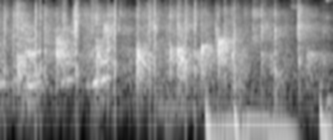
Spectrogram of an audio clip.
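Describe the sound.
A group of people clapping for a woman who has just introduced herself and her Instagram handle: a dense burst of applause made of many quick overlapping claps at steady loudness. Some voices and low tones murmur underneath toward the end.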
